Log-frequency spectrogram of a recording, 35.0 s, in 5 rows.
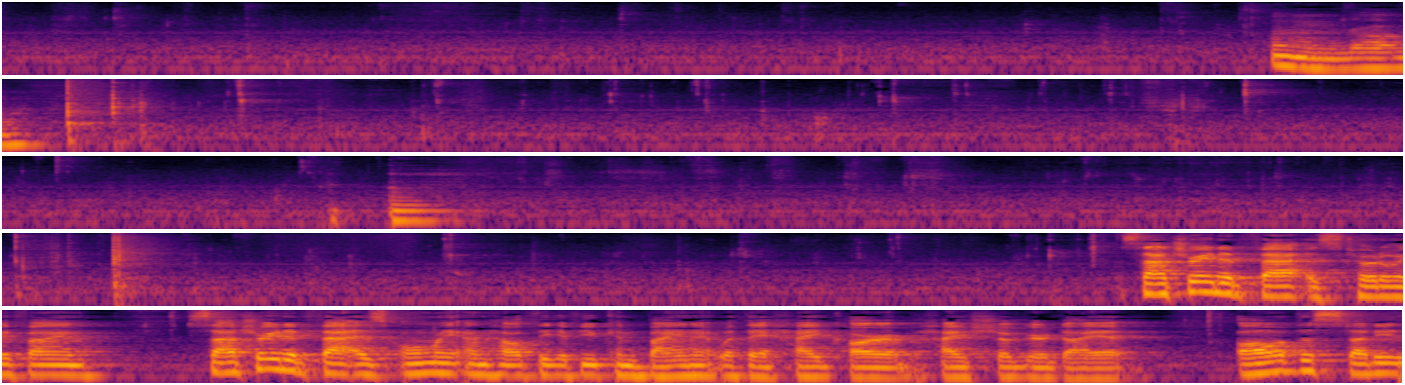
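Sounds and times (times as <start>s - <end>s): chewing and biting sandwich: 8.0s - 26.6s
person humming: 15.8s - 16.5s.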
